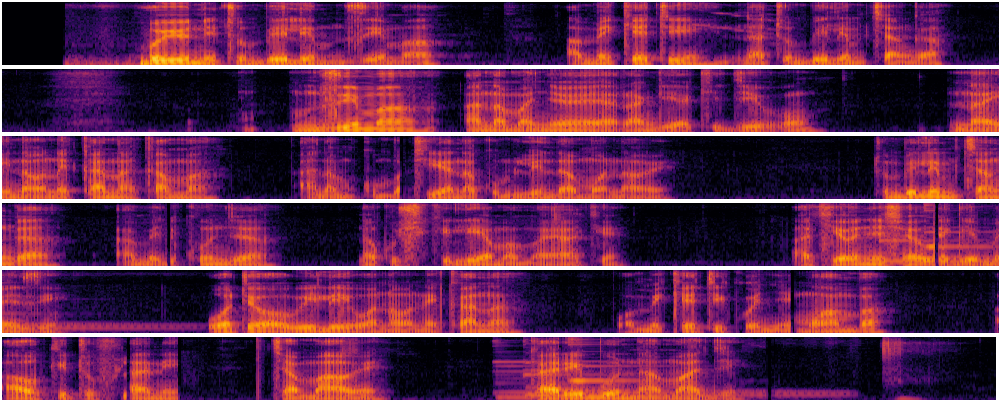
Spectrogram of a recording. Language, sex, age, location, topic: Swahili, male, 25-35, Nairobi, agriculture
